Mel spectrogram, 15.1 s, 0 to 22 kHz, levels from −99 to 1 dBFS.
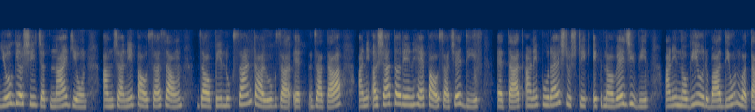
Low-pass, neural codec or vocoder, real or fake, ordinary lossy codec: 7.2 kHz; codec, 16 kHz in and 24 kHz out, 1 kbps, XY-Tokenizer; fake; none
